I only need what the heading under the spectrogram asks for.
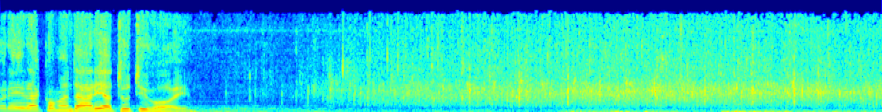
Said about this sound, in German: Wie Sie hören, verehrte Hörerinnen und Hörer, gibt es Beifall, als Papst Benedikt XVI. seinen Vorgänger Johannes Paul II. erwähnt.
